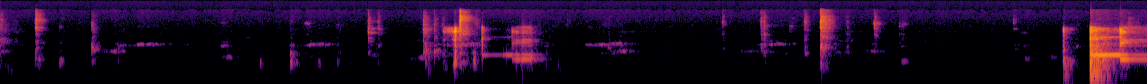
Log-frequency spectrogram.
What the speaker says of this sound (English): as soon as I trigger my PIR sensor, you can hear the doorbell sound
